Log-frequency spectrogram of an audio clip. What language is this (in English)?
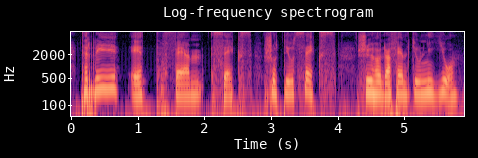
Swedish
